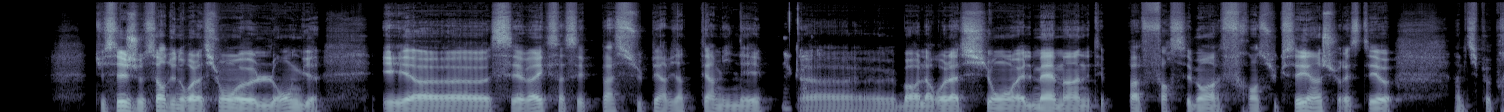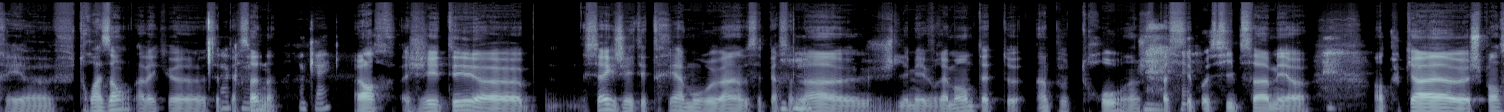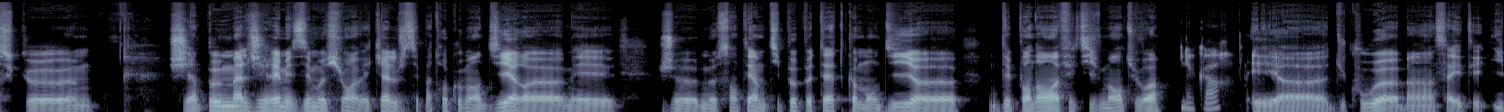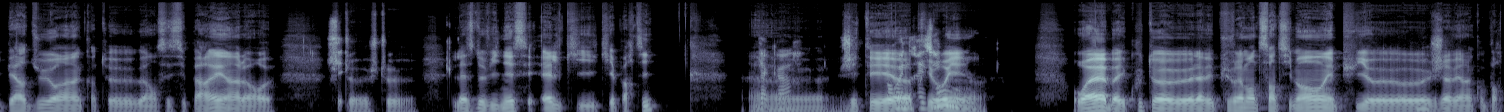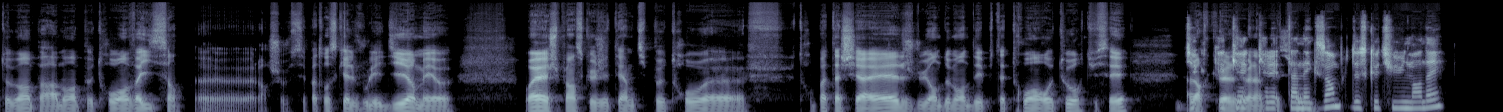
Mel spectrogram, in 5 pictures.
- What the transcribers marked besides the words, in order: blowing; tapping; chuckle; blowing
- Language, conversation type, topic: French, advice, Comment surmonter la peur de se remettre en couple après une rupture douloureuse ?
